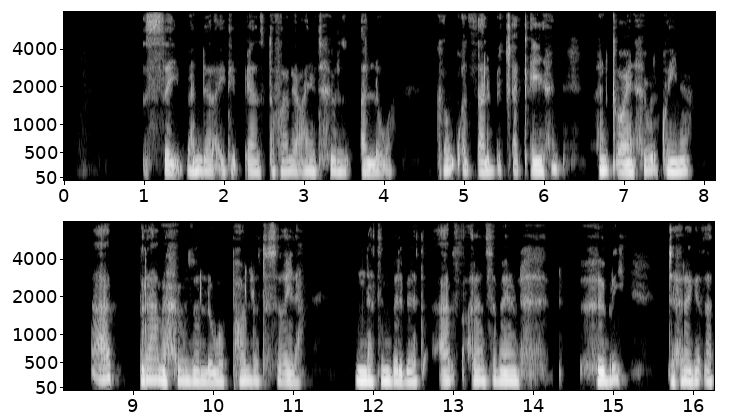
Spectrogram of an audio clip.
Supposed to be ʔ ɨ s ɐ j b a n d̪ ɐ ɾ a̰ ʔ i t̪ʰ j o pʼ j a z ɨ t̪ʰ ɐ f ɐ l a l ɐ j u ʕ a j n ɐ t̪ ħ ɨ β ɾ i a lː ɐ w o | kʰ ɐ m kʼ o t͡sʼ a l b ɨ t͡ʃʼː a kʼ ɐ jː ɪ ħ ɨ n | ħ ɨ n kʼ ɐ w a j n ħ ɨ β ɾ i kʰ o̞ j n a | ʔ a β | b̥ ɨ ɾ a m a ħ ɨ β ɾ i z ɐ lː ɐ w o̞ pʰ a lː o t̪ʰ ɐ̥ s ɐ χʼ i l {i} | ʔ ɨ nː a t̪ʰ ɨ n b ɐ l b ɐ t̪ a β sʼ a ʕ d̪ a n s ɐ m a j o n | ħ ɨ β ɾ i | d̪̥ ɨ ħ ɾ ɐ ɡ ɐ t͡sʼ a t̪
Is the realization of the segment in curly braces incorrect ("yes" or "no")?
yes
